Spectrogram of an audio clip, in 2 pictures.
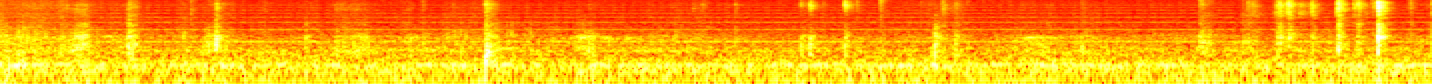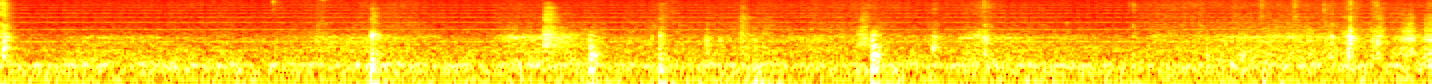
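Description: Small objects click and knock on a desk.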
